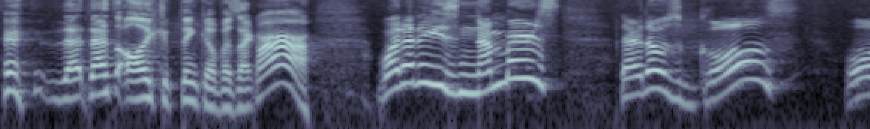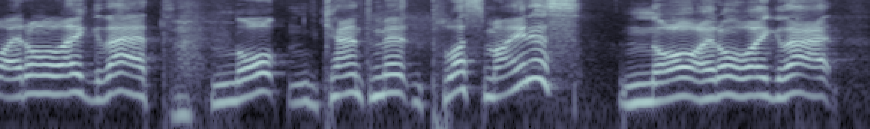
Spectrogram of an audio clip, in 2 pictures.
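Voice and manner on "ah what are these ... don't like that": put-on old man voice, slow, pitched up. Recalling own reaction to confusing numbers: put-on old man voice. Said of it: "That's my old man accent".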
